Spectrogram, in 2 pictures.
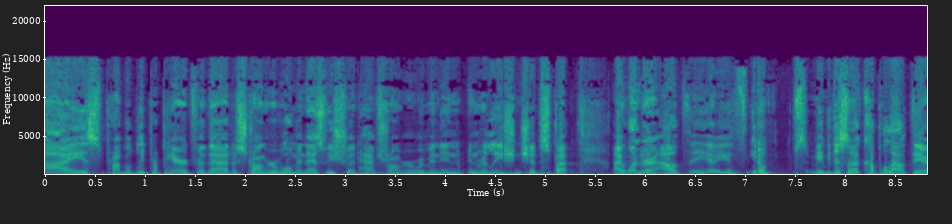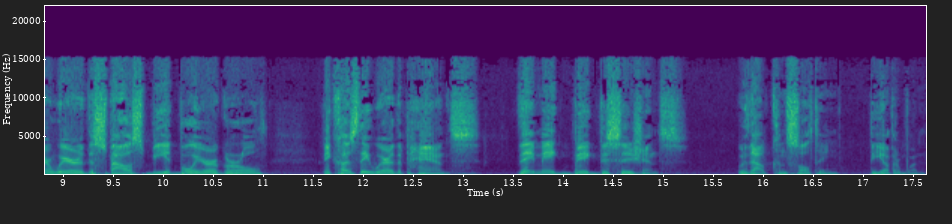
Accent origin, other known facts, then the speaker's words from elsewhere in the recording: Philippines; Don't you love being Filipino? Like, don't you love being a citizen of this country?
